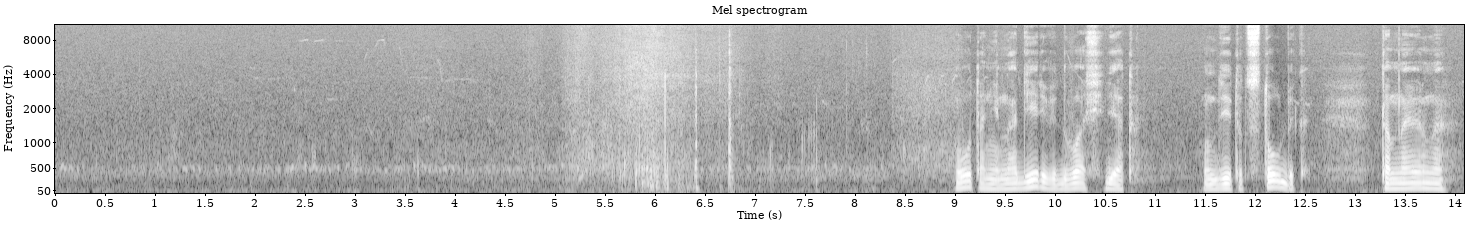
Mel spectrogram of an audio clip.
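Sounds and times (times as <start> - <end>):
rustling with knocks: 4.7 - 9.0.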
